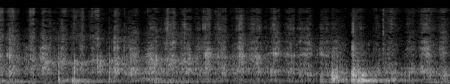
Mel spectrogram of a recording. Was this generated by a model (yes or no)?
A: yes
